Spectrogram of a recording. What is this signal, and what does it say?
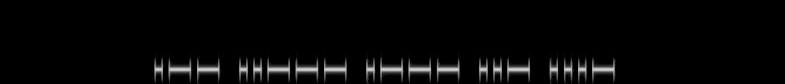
Morse code, heard as a keyed tone, about 17 wpm, 700 Hz. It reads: W2JUV
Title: USA Call Signs - 5 Characters - Repeated 2x - 17wpm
